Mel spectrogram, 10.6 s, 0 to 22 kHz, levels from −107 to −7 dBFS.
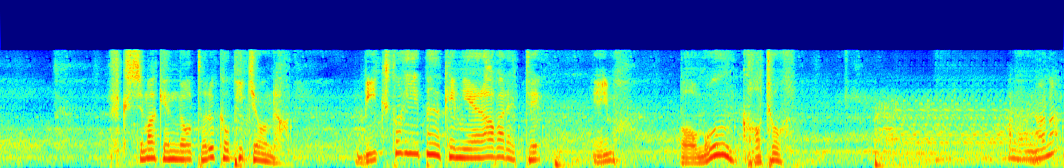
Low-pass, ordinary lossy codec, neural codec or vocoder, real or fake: none; none; codec, 16 kHz, 1.1 kbps, Voila-Tokenizer; fake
